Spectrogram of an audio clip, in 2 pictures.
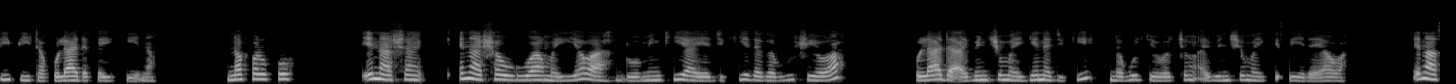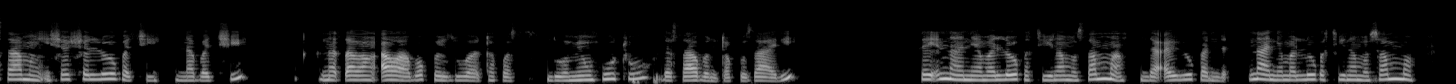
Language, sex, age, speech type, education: Hausa, female, 15-29, spontaneous, secondary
